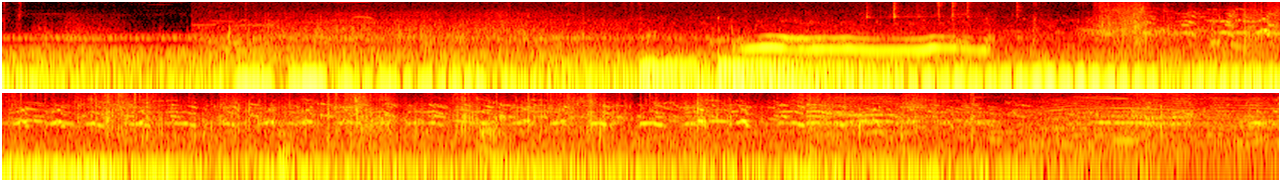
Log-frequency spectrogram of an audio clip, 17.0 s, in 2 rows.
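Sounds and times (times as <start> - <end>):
low steady rumble: 0.0 - 9.0
long wavering tone: 3.8 - 6.9
flock of birds calling: 4.9 - 17.0.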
